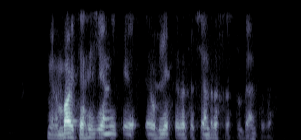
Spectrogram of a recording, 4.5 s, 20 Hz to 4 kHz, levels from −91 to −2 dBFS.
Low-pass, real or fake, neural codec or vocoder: 3.6 kHz; fake; codec, 24 kHz, 6 kbps, HILCodec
